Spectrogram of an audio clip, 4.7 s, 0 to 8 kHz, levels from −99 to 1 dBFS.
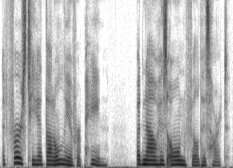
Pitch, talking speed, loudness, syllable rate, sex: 180 Hz, 205 wpm, -17 LUFS, 4.5 syllables/s, female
